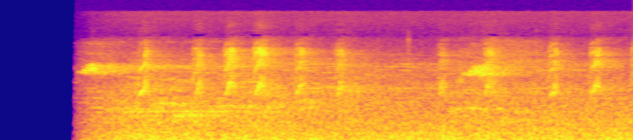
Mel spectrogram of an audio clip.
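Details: Red-vented bulbul calling: a rapid series of short, sharp chipping notes, with two brief clear whistled notes standing out, against a steady background hiss.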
